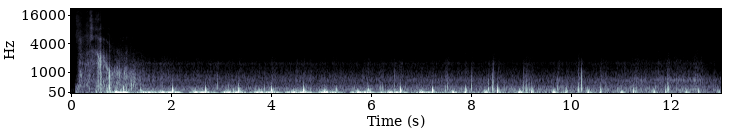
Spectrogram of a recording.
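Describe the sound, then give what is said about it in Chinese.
A rapid, steady heartbeat heard through a doctor's stethoscope during a heart and lung check: muffled low thumps repeating about twice a second over a soft, constant hum, fairly loud, with no voices. “心跳声太响了，你得放松点。”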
